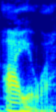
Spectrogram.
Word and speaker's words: Iowa: My first name is Iowa. Yes, it is pronounced like the state.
